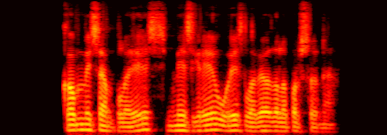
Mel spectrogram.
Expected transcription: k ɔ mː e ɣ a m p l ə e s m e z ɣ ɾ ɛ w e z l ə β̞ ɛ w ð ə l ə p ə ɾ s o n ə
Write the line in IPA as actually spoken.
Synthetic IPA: k ɔ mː e z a m p l ə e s m e z ɣ ɾ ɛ w e z l ə β̞ ɛ w ð ə l ə p ə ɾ s o n ə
